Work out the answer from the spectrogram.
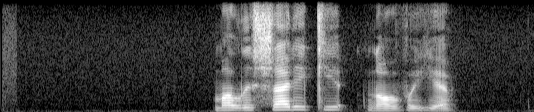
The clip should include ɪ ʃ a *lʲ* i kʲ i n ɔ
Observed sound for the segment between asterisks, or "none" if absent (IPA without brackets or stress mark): ɾʲ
